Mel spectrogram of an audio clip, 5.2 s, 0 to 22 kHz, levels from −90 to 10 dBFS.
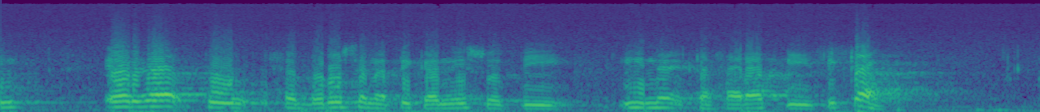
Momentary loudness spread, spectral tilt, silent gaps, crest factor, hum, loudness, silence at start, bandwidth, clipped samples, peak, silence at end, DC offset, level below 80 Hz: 15 LU; -6 dB/octave; none; 18 dB; none; -23 LUFS; 0 s; 19 kHz; under 0.1%; -6 dBFS; 0 s; under 0.1%; -44 dBFS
